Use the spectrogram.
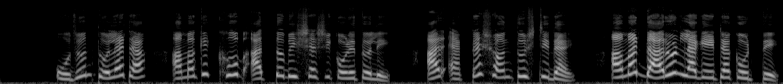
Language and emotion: Bengali, happy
